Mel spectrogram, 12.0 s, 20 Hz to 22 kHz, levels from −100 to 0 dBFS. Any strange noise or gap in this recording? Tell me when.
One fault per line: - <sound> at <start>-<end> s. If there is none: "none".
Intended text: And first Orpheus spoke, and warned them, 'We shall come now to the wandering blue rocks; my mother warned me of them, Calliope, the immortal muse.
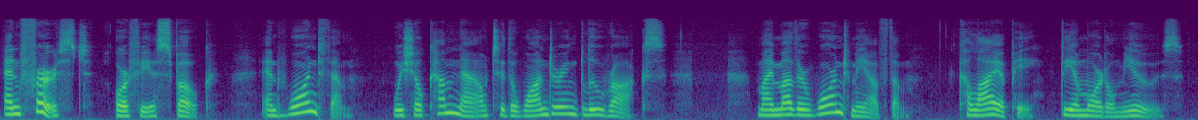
none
